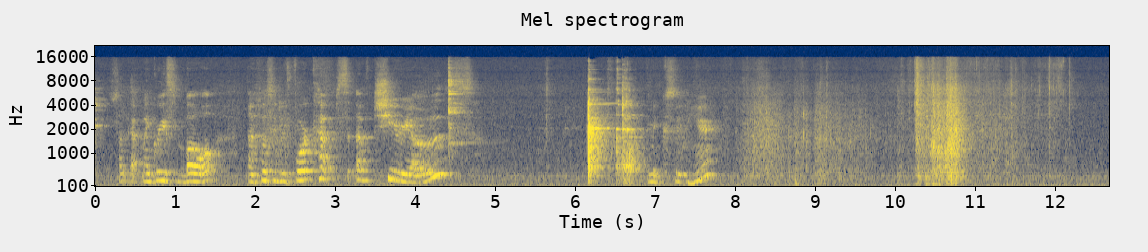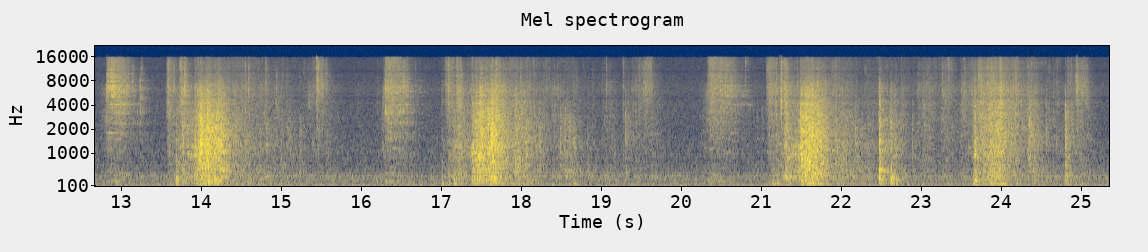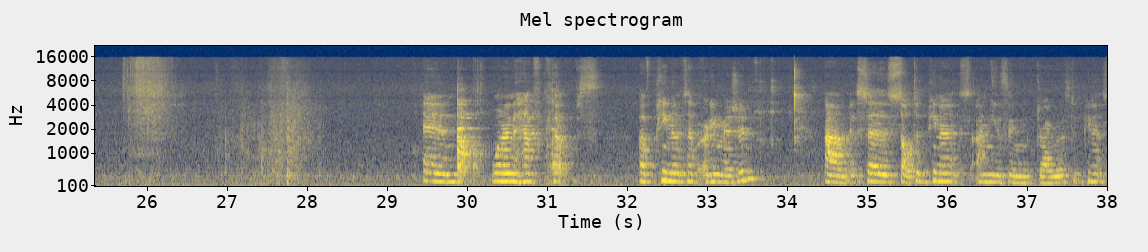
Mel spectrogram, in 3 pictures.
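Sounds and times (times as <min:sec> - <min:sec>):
dry cereal pouring: 0:08.0 - 0:15.7, 0:16.3 - 0:28.0.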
